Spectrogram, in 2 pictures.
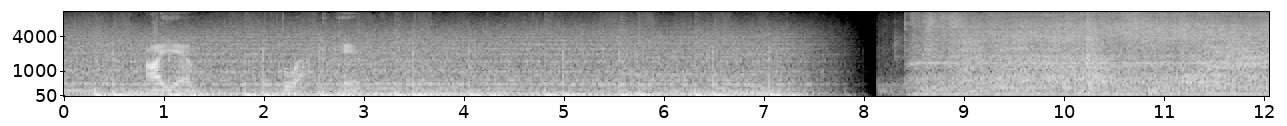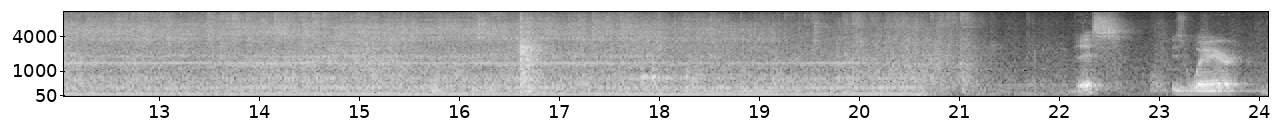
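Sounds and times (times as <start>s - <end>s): garage door opener running: 8.2s - 21.8s.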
